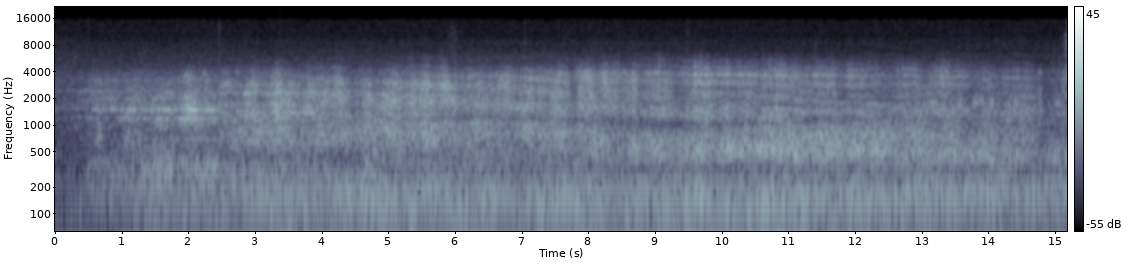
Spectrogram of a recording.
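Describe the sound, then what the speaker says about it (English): A Cessna Caravan turboprop at DFW airport, a loud broad engine roar that swells and holds throughout, with people talking nearby. "The old Cessna Caravan"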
